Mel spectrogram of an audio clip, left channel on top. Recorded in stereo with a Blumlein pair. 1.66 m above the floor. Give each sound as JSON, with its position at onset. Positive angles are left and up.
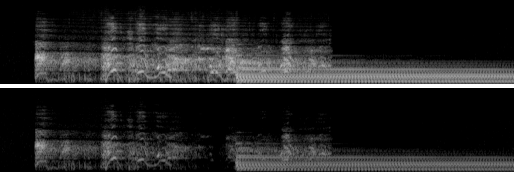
{"t": 0.3, "sound": "a dog barking", "azimuth_deg": 65}
{"t": 2.4, "sound": "a piano", "azimuth_deg": 60}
